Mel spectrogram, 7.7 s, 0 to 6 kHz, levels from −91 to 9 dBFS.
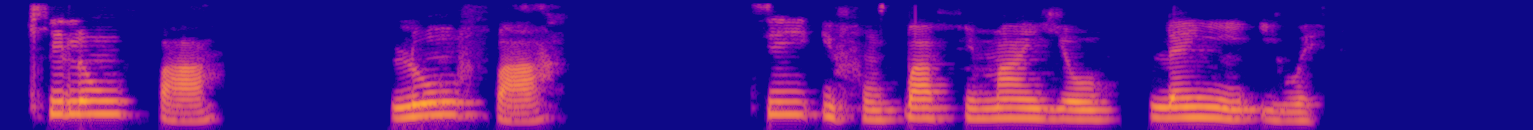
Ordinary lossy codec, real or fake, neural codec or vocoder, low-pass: none; real; none; 5.4 kHz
